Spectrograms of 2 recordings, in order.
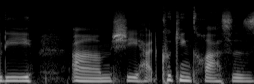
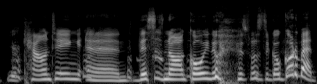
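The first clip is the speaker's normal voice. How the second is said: louder, higher, building to an exasperated order; fed-up mom; 6 semitones higher, 8 dB louder than usual. Retold or imitated. Impatient mom ordering kids to bed, rising loud. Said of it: "and I'm like".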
